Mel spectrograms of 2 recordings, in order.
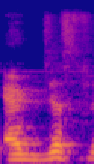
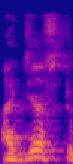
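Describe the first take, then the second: First: एडजस्ट as "ad-just", with the d sounded; wrong pronunciation. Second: एडजस्ट as "a-just", silent d; correct pronunciation. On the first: Teacher showing what not to say, wrong pronunciation. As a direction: sound a clear d before j in एडजस्ट. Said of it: "एडजस्ट नहीं बोलेंगे". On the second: Teacher giving students the right form, correct pronunciation. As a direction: drop the d in एडजस्ट. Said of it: "एडजस्ट बोलेंगे". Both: Shown as a demonstration.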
